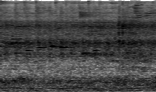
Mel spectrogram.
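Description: Loud, steady din of an indoor mall ice rink: a low rumble with music mixed in, and no single event standing out.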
